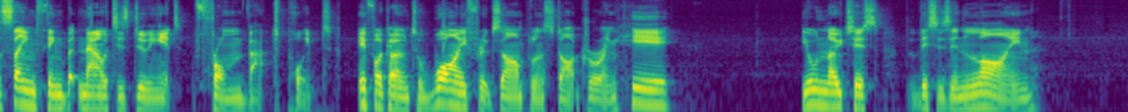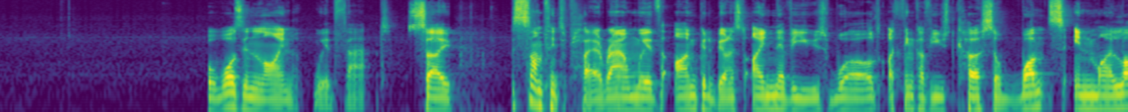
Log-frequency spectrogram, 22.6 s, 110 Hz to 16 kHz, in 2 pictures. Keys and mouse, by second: 0.3 middle click, 2.9 middle click, 3.4 click, 5.3 click, 6.9 middle click, 10.6 click, 11.8 click, 12.9 middle click, 15.8 ctrl+z, 16.1 ctrl+z, 18.4 click.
